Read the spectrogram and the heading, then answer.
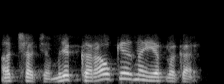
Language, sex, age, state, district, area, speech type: Marathi, male, 60+, Maharashtra, Thane, urban, conversation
